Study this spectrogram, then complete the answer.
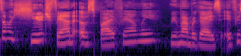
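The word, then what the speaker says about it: Spy × Family: Because I'm a huge fan of Spy Family. Remember, guys, if you say Spy X Family, that's wrong, that X is silent.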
